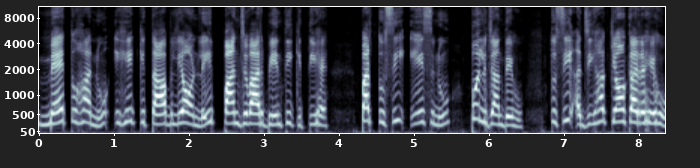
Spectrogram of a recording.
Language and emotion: Punjabi, angry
